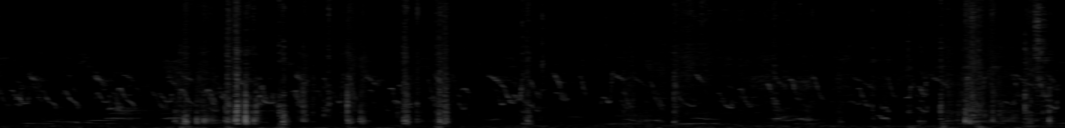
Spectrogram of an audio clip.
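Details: Captive partridge (teetar) chicks kept with Iranian pheasant chicks at feeding time: a dense chorus of high, thin, down-slurred peeps from many chicks overlapping continuously, with loud clattering knocks and bursts of handling noise.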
